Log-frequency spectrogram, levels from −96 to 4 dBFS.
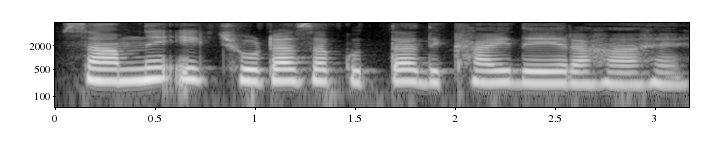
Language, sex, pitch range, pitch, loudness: Hindi, female, 215-250 Hz, 235 Hz, -15 LUFS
